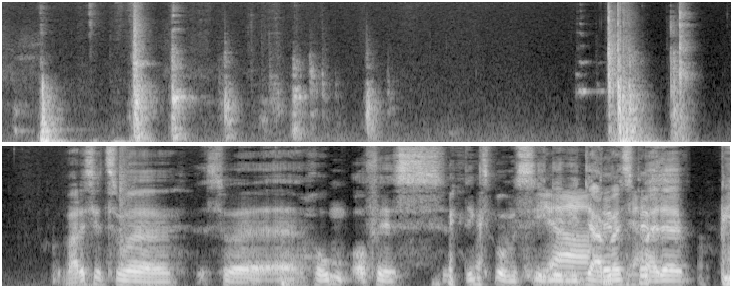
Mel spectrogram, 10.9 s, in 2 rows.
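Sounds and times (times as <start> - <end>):
door closing: 4.3 - 5.3
speech: 6.0 - 10.9
laughter: 8.4 - 10.9.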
